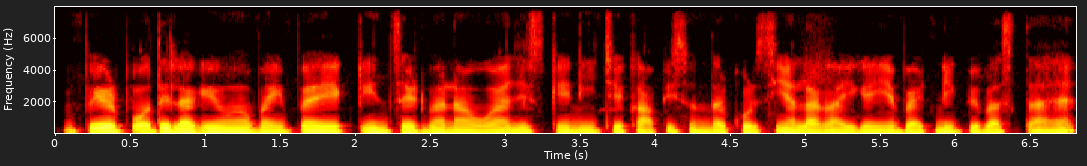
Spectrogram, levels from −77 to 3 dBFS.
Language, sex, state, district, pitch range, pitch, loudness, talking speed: Hindi, female, Haryana, Rohtak, 165-170 Hz, 165 Hz, -17 LUFS, 210 wpm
